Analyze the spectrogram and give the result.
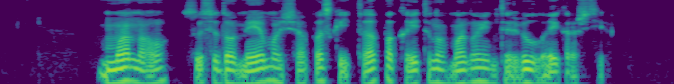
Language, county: Lithuanian, Marijampolė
